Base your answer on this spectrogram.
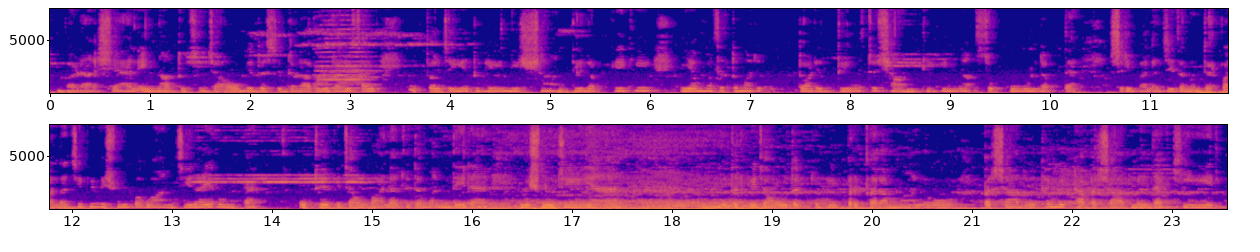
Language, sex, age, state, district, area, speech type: Dogri, female, 18-30, Jammu and Kashmir, Reasi, urban, spontaneous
